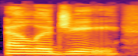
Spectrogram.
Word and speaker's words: elegy: elevator next is a a quick unstressed vowel sound like the a in sofa finally G which rhymes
